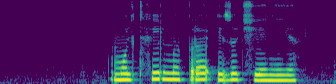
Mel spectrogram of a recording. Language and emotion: Russian, neutral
